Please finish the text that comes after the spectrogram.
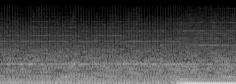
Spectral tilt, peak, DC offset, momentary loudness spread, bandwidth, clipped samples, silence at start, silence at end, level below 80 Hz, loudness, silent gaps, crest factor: -6 dB/octave; -6 dBFS; under 0.1%; 7 LU; 15.5 kHz; under 0.1%; 0 s; 0 s; -20 dBFS; -22 LUFS; none; 12 dB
